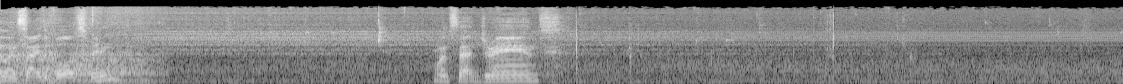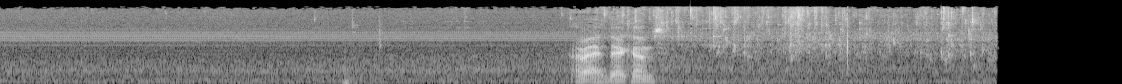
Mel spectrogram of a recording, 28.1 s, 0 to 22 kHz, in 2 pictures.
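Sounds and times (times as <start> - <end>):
low hum: 0.0 - 2.4
centrifuge high whine: 0.0 - 2.6.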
